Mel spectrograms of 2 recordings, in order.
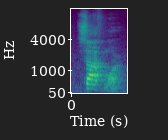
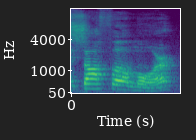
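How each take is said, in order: First: The word is shortened, dropping a middle syllable. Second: Every written syllable is pronounced as spelled. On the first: "but the pronunciation is sophomore" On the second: "The spelling is sophomore"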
